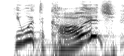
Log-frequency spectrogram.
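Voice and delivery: hammed-up shock that he went to college; shocked question. Guy shocked at news.

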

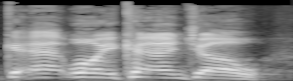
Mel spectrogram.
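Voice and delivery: imitating fans booing at the station; mock jeering fans. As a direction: jeer and boo like a hostile crowd, half in fun.

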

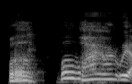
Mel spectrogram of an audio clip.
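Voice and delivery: high, abandoned cartoon pig voice; a quick high try at a tiny pig; Piglet voice. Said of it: "I can't do a fucking Piglet voice".

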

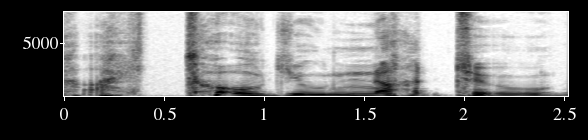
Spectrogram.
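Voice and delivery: high, slow, anguished cry. A narrator's reading. Ruth cries out while striking Robert, high and anguished. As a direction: wail it as you strike. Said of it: "she cried".

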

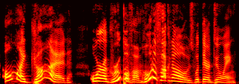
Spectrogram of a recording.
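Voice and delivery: high, drawn-out incredulous rant; exasperated outburst. Real, not acted. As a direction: let real exasperation swing the pitch up. Venting about his photo with women.

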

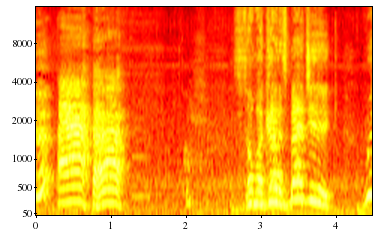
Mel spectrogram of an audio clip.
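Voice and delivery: high mock audience cheer; excited cheer. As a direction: cheer like a fan. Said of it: "everybody's like".

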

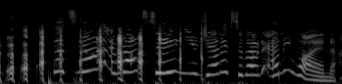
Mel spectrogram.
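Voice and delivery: high-pitched, indignant denial; flustered protest. Real, not acted. Protests a teasing eugenics accusation.

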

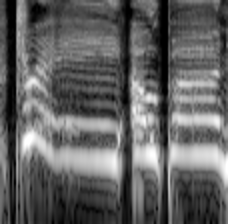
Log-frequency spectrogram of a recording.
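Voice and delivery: high, drawn-out command; crying out. A narrator's reading. Coyote ordering the tree to open, high crying out. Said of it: "he cried".

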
